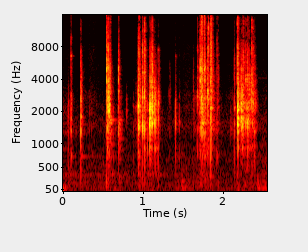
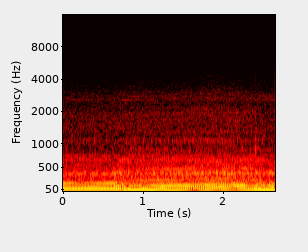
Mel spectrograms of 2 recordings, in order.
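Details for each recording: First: Citroën Nemo with SensoDrive semi-automatic gearbox, not starting or engaging gears; newly bought replacement actuator gives short bursts of loose metallic clinking each time it moves, indicating loose internal parts, so it is faulty and not fitted. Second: Citroën Nemo with SensoDrive semi-automatic gearbox, brake pressed and reverse then first gear selected: low even idle with a soft dip as the gear engages, then steady running; gearbox now selecting cleanly.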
